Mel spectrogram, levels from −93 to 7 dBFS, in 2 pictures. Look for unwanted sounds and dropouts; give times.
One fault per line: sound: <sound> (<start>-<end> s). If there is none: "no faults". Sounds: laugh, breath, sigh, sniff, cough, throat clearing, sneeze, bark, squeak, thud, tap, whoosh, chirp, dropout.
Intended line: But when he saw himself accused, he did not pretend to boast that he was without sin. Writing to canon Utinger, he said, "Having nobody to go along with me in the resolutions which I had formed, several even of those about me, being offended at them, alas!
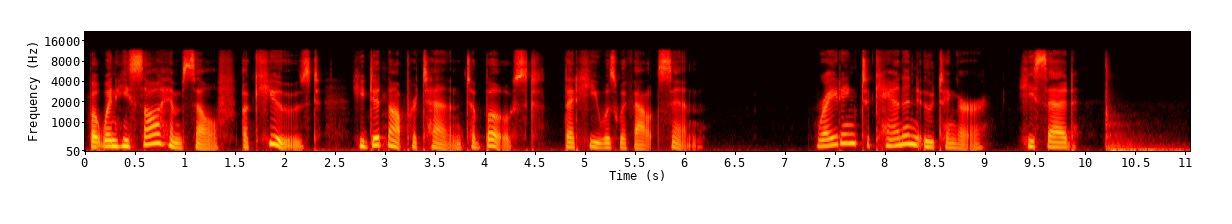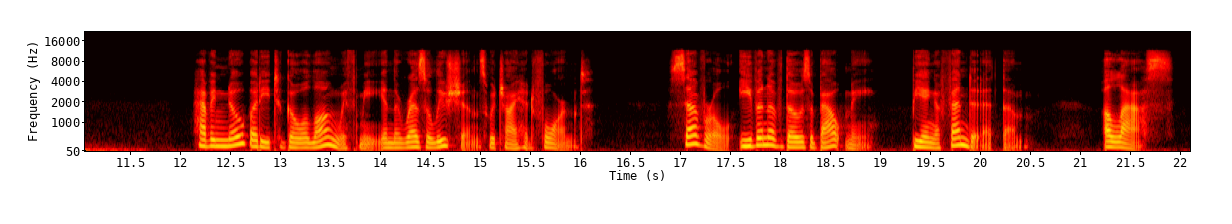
sound: thud (10.2-11.7 s)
